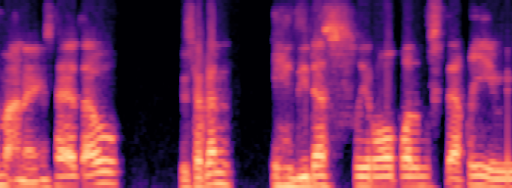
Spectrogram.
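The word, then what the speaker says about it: اهدنا الصراط المستقيم: Yang saya tahu misalkan ihdinasiratal mustaqim itu kan pakai shad ya. Iya. Ada qiraah yang membacanya pakai sin dan pakai zai. Ihdinasiratal mustaqim. Ada juga yang pakai zai ihdinaziratal mustaqim.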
